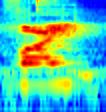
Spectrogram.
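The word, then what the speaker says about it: while: वाइल, डब्ल्यू के बाद एच यहाँ पे साइलेंट रहता है, वाइल।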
